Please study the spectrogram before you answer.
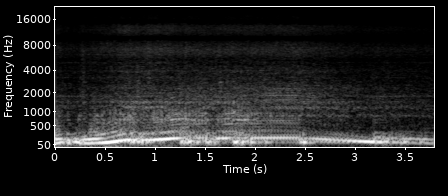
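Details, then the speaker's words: Audi A4 engine (being pulled for LS swap; cracked block, oil leaks, sensors removed) revs roughly with dull clatter under exhaust note as revs rise and fall; blown engine with terrible rod knock, last run before removal. "It's blowed up. It's got a terrible rod knock."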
